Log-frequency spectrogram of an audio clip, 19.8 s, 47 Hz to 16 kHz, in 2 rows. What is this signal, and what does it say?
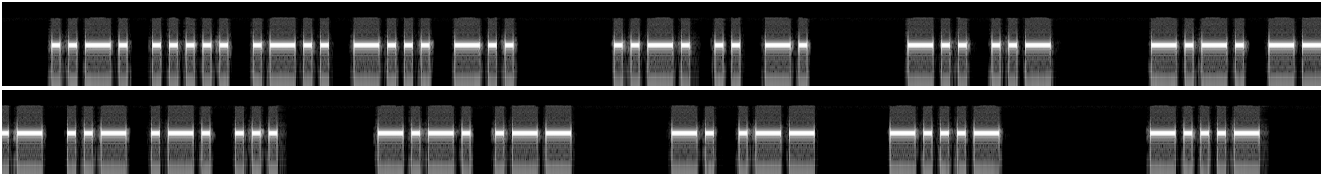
Morse code, heard as a keyed tone, about 18 wpm, 800 Hz. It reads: F5LBD FIN DU COURS CW NW <BT> <BT>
